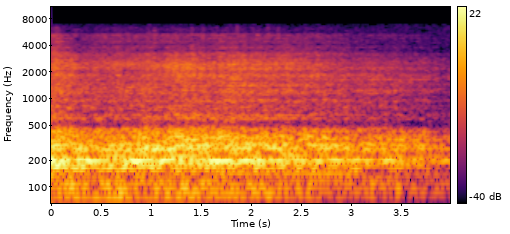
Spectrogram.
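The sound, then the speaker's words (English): A space patrol maintenance truck's engine roars steadily as the driver speeds up to pass another vehicle, a loud, low rumbling drone under acceleration that holds for several seconds and eases off slightly at the end. No voices. “Speed up, Bob. We can pass him before he gets to the gate.”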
